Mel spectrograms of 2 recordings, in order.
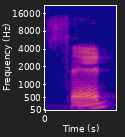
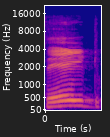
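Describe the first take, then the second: First: The vowel is a short plain 'e' sound. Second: The vowel is a gliding 'ay' sound. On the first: The speaker calls it right. "স্যাড হবে" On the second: The speaker calls it wrong. "অনেকে এটা সেইড বলে আয় দেখে, এখানে সেইড হবে না"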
